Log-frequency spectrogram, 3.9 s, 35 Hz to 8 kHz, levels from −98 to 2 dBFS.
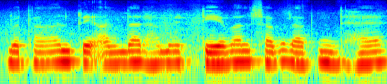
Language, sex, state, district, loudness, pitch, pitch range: Hindi, male, Himachal Pradesh, Shimla, -16 LUFS, 145 Hz, 135-150 Hz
